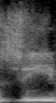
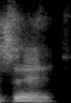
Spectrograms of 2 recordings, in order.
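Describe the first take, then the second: First: The letter is said as 'zee'. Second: The letter is said as 'zed'. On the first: The speaker calls it wrong. "It looks like a Z" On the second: The speaker calls it right. "but it's really a Z"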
